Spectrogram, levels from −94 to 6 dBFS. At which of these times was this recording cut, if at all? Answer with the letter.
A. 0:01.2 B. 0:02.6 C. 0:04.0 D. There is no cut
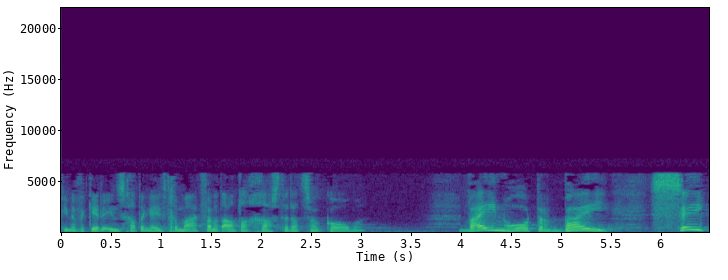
C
